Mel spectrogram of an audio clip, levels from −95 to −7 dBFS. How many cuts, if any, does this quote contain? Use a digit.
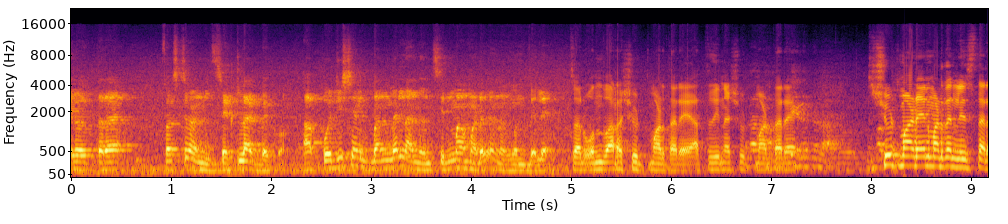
1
